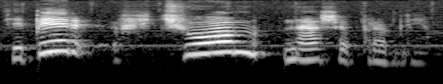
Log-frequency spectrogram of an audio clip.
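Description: A woman's voice: high voice, sing-song, measured pace, lo-fi sound, slight background noise. A woman giving a spiritual lecture full of stories. She speaks earnestly, often checks whether her listeners follow, and hesitates with many filler sounds. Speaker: religious lecturer.

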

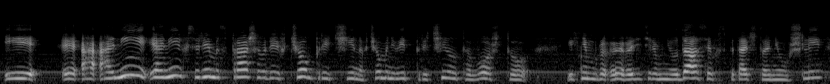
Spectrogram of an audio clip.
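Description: A woman with a high voice gives an earnest spiritual lecture, weaving in stories and pausing often on filler sounds. She keeps checking that her listeners follow along. The recording is dull and lo-fi, with a faint hum underneath. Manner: hesitant with frequent filler sounds. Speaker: religious lecturer.

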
